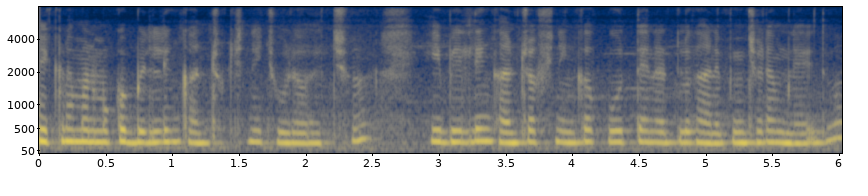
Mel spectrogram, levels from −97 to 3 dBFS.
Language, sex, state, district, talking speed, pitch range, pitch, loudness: Telugu, female, Andhra Pradesh, Chittoor, 140 wpm, 215-240 Hz, 230 Hz, -16 LUFS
